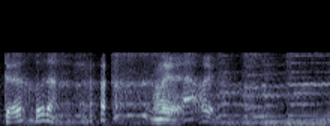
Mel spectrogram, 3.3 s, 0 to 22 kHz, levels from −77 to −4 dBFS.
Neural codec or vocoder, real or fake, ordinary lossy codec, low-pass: codec, 16 kHz in and 24 kHz out, 0.9 kbps, LongCat-Audio-Codec, fine tuned four codebook decoder; fake; AAC, 16 kbps; 7.2 kHz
